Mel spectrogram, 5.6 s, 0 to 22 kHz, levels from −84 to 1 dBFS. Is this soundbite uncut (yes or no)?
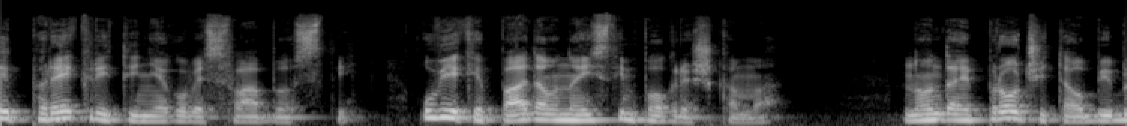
no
